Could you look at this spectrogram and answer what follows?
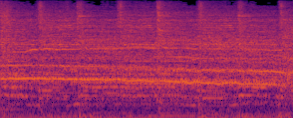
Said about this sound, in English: And then he starts singing maniacally. And then he does this huge scream.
